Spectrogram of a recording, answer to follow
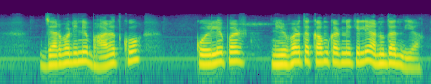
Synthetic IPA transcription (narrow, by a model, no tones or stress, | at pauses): d͡ʒɐɾməninebʱaːɾət̪ko | koːjlepɐɾ | nɪɾbʱəɾt̪əkɐmkɐɾnekelieɐnʊd̪ənd̪ijaː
